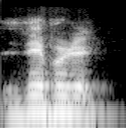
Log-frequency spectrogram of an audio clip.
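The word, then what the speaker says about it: Devereux: Es lo que un autor, qué sé yo, francés, alemán, no sé, y americano, Debreu, se escribe Debereus con X.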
